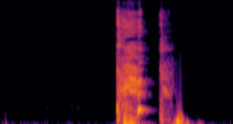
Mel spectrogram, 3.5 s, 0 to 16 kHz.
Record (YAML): cough_length: 3.5 s
cough_amplitude: 13222
cough_signal_mean_std_ratio: 0.31
survey_phase: beta (2021-08-13 to 2022-03-07)
age: 18-44
gender: Female
wearing_mask: 'No'
symptom_cough_any: true
symptom_sore_throat: true
symptom_fatigue: true
symptom_headache: true
symptom_other: true
symptom_onset: 3 days
smoker_status: Ex-smoker
respiratory_condition_asthma: false
respiratory_condition_other: false
recruitment_source: Test and Trace
submission_delay: 2 days
covid_test_result: Positive
covid_test_method: RT-qPCR
covid_ct_value: 33.4
covid_ct_gene: N gene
